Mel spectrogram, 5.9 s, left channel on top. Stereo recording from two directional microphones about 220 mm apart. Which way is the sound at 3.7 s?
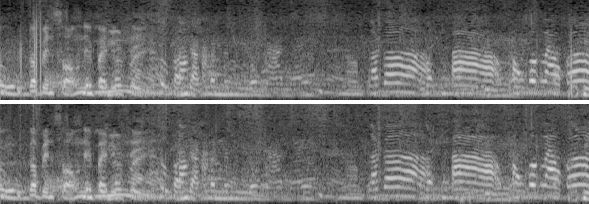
Centre (ahead or behind).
